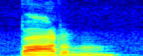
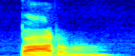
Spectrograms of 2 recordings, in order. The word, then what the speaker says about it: bottom: than what you expect this t actually sounds more like a quick d sound and we go straight from that quick d into the m bottom bottom now it's possible that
